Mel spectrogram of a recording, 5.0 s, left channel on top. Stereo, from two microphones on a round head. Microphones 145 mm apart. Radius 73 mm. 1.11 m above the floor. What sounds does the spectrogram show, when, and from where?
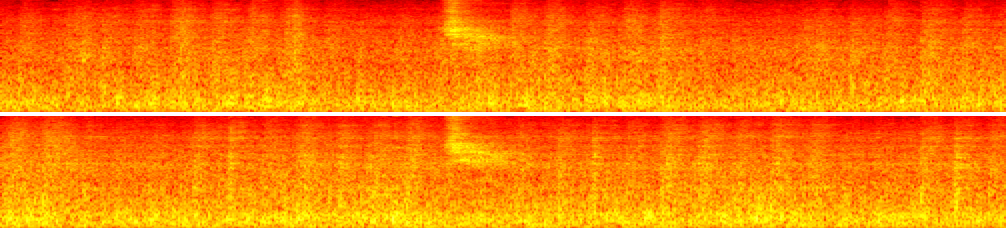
2.2 s whispering: 60° left (ahead or behind), 1.3 m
